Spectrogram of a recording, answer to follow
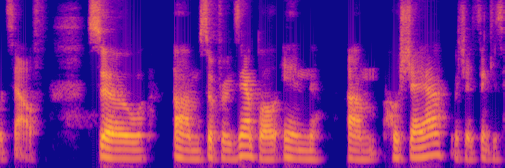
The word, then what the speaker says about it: Hosea: So for example, in Hosea, which I think is how you pronounce it in English, Hosea.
